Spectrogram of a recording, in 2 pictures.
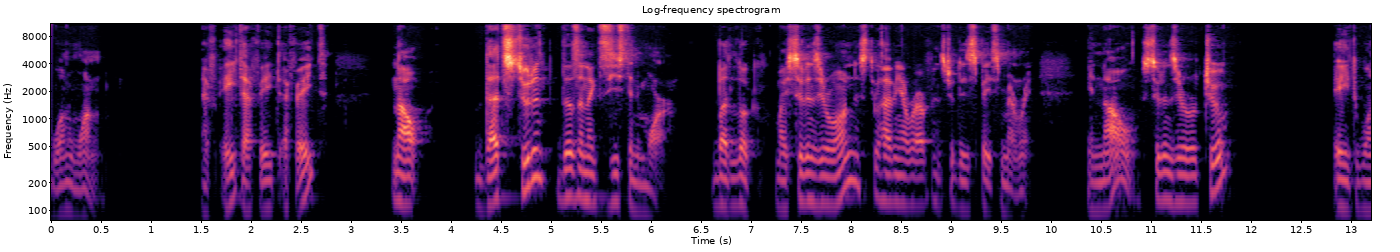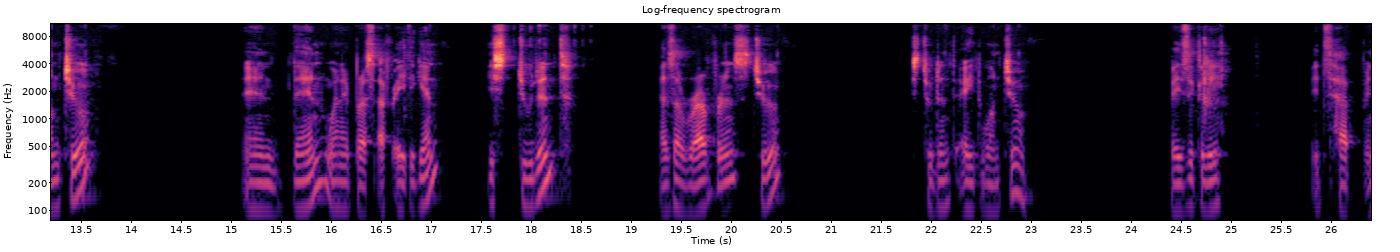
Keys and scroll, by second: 1.3 F8, 13.4 F8, 14.8 F8.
